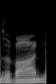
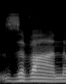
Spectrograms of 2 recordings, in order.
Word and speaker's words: Zevon: Warren Zevon, you get to hear that all year round anyway. – Yeah, I don't know that anyone pronounces Zevon the way you do. I think it's Warren Zevon, but Zevon.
